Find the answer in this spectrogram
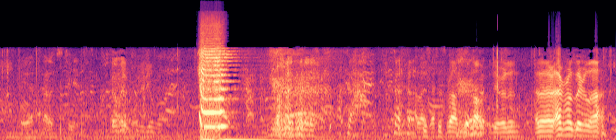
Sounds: outside, urban or man-made, Speech, truck horn

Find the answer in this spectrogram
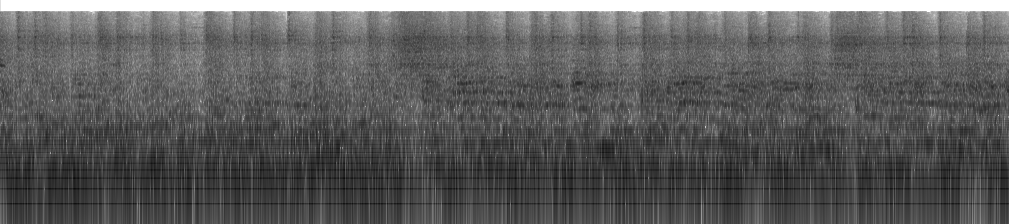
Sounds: Tambourine, Music

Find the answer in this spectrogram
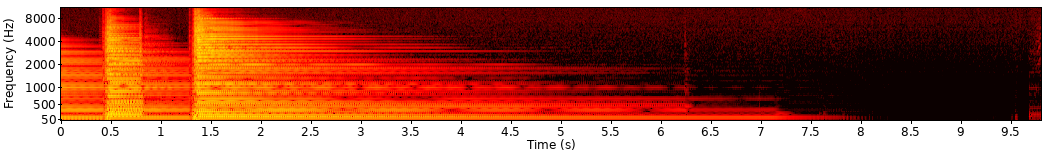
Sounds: Acoustic guitar, Plucked string instrument, Guitar, Music

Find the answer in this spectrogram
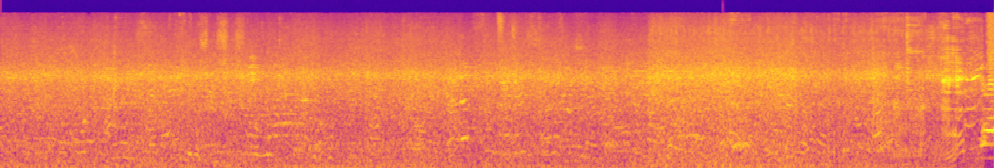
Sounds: Speech

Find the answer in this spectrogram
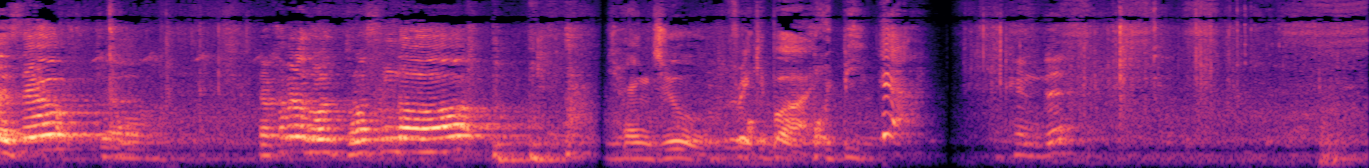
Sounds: Music, Speech

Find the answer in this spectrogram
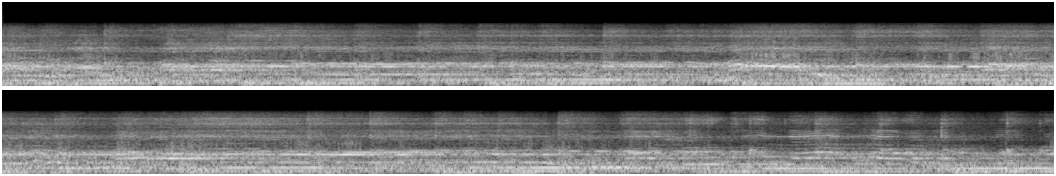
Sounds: Music

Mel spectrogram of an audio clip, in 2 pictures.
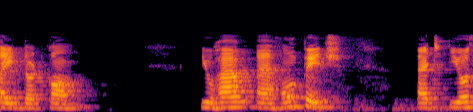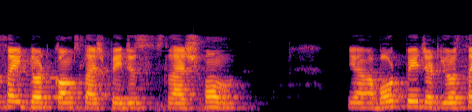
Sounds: Speech

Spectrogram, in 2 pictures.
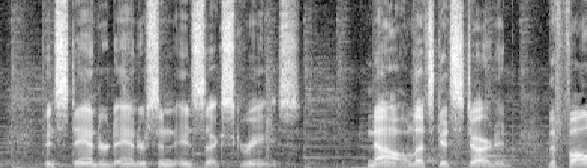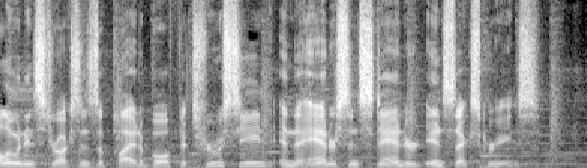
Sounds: Speech, Music

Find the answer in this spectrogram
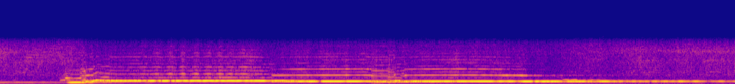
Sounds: Flute, Echo, Music

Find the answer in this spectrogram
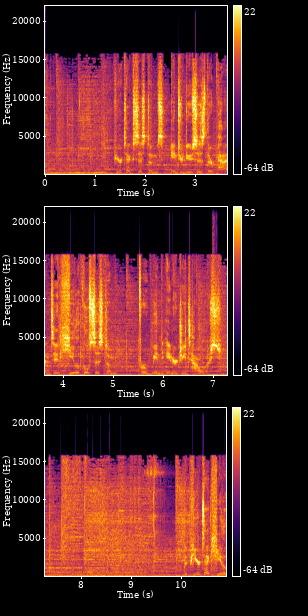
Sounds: Speech, Music

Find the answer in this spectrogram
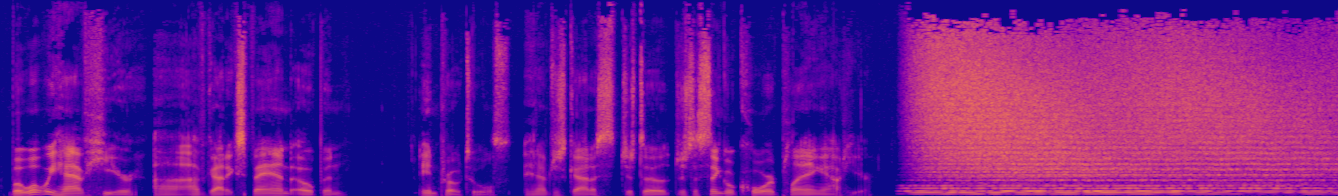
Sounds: Music, Speech

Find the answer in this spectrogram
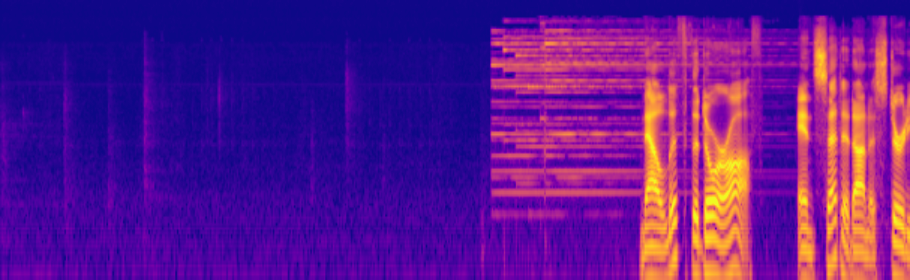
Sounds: Speech

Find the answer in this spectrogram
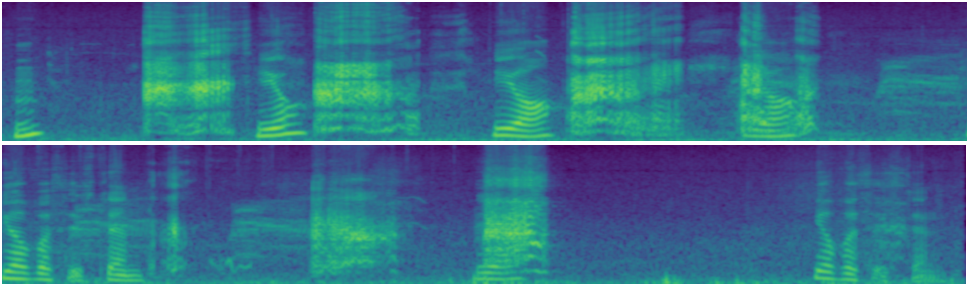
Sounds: crow cawing

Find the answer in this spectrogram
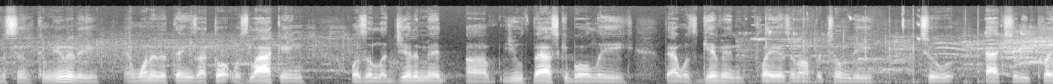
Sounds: Basketball bounce, Speech

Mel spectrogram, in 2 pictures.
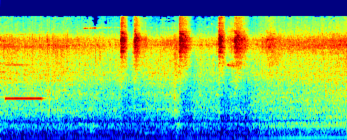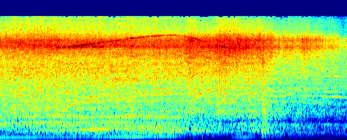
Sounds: Truck, Motor vehicle (road), Vehicle

